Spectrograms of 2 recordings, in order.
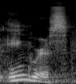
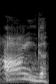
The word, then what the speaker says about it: Ingres: I want to go look at the painting by Ingress." And they're like, I decided to write it down on a piece of paper. They go, "You mean Ang."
